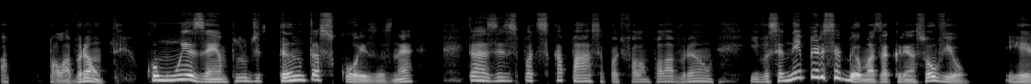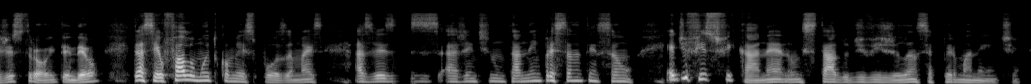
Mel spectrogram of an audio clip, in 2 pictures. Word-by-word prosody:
a - - -10 0.4
palavrão - - +1 0.4
como 200 -2 +5
um 210 +3 +3
exemplo 135 - +3
de 145 0 -6 0.2
tantas 200 +5 +4
coisas, 95 -6 -1
né. 130 +7 0 0.5
Então, 190 - +1
às 170 -4 +1
vezes, 170 -1 -4
pode 170 -1 -6
escapar, 150 -5 -3
você - - -14
pode 105 -3 -10
falar 110 +2 -7
um - - -12
palavrão 130 +2 -6 0.4
e 125 - -8
você 125 +8 -2
nem 265 +11 +2
percebeu, 320 - +4
mas 105 +1 0
a 110 - +2
criança 105 +10 -2
ouviu 110 - +1 0.4
e 105 - -9
registrou, 105 -1 -1
entendeu? 110 +6 +3 0.3
Então, 200 - +7
assim, 170 -3 +5
eu 155 - +7
falo 205 +3 +8
muito 180 0 0
com 160 - -3
a - - -5
minha 135 -2 -4
esposa, 100 -2 -5
mas, 110 +2 -5 0.3
às 130 -2 -1
vezes, 135 0 -3 0.5
a 130 0 -3
gente 140 +2 -10
não 140 -2 -8
tá 135 +2 -2
nem 160 +4 -3
prestando 175 -1 0
atenção. 145 - -5 0.3
É - - +6
difícil 245 -3 +1
ficar, 100 - -1
né, 120 +3 0
num 115 +1 -6
estado 115 0 0
de 110 +2 -9
vigilância 105 +1 -5
permanente 100 - -8
130 Hz, 170 wpm, -24 LUFS, 110-170 Hz, 0.5 s, falo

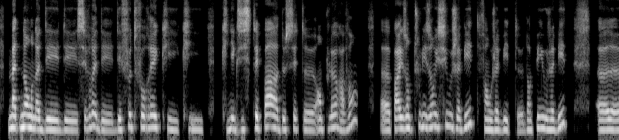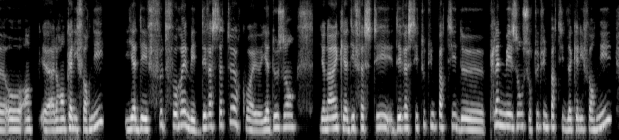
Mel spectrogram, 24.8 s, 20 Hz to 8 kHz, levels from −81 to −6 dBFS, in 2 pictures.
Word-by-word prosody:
maintenant 205 +2 +7
on 200 - +6
a 175 - +5
des 170 -1 +3
des 160 0 -2
c'est 190 +4 +3
vrai 220 +2 +1
des 155 -3 -4
des 175 +4 0
feux 215 +5 -1
de 215 - -5
forêt 210 -1 +2
qui 165 -4 -5
qui 170 -3 -6 0.4
qui 165 - -4
n'existaient 180 +2 +3
pas 215 -3 +4
de 175 +1 -2
cette, 180 0 -1
heu, 160 -2 -3
ampleur 190 +3 -2
avant. 220 - -4 0.5
Heu, 165 - 0
par 185 - +5
exemple 195 0 +3
tous 230 - -6
les 210 -2 0
ans 220 - -1
ici 225 +3 +1
où 225 - -3
j'habite, 210 +7 -1
enfin 175 - -3
où 170 - +2
j'habite, 170 -2 -3
dans 165 +2 -4
le 165 - -4
pays 200 -1 +2
où 180 - +1
j'habite, 200 - 0 0.6
heu, 165 -1 +2
au 175 0 +2
en 175 0 -2
q - - -8
heu, 160 - 0
alors 165 +3 -1
en 180 - +2
Californie, 190 - 0 0.4
il 170 +2 -3
y 190 - +5
a 185 - +4
des 180 0 +4
feux 175 +8 -4
de 220 - -7
forêt, 230 +2 +1
mais 175 -4 +2
dévastateurs 225 - -1
quoi, 175 -4 -4
heu. 155 0 -2
Il 155 - -3
y 170 - +3
a 170 - +2
2 210 +3 0
ans, 215 0 -2 0.5
il 180 - -4
y - - +2
en 180 - +1
a 185 - +3
1 195 +2 +5
qui 200 -2 0
a - - +2
défasté 200 +1 0
dévasté 200 +3 +2
toute 240 +2 -12
une 220 -2 -5
partie 220 0 -3
de 170 -3 0
plein 255 +1 +1
de 240 - +2
maisons, 225 0 +1
sur 185 -7 -1
toute 220 +1 -8
une 210 -2 -1
partie 210 -1 -4
de - - -7
la 180 - +2
Californie. 185 - -2
190 Hz, 210 wpm, -24 LUFS, 170-215 Hz, 0.6 s, maintenant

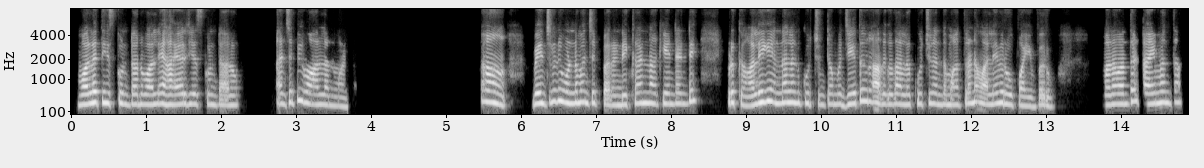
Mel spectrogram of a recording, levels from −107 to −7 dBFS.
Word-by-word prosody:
వాళ్ళే 260 +4 +8
తీసుకుంటారు. 250 -2 -1
వాళ్ళే 250 +2 +2
హైర్ 245 +1 +1
చేసుకుంటారు 245 -2 -3 0.6
అని 255 -2 -2
చెప్పి 335 +4 -1
వాళ్ళనమాట. 230 -5 -1 1.8
ఆ! - - 0 0.7
బెంచ్‌లోనే 290 +4 +3
ఉండమని 280 +1 +1
చెప్పారండి. 235 -4 -2
కానీ 275 +1 +1
నాకేంటంటే 265 +2 -1 0.4
ఇప్పుడు 280 -1 0
ఖాళీగా 245 +8 +4
ఎన్నాళ్ళని 285 0 +1
కూర్చుంటాము. 250 -1 -5
జీతం 265 +6 +1
రాదు 255 - +4
కదా! 245 +1 -1
అలా 240 0 -2
కూర్చున్నంత 260 -1 -4
మాత్రాన, 240 +4 -1
వాళ్ళేమి 265 +3 0
రూపాయి 225 -3 -2
ఇవ్వరు. 205 +1 -4 0.7
మనమంతా 255 +4 +3 0.2
టైమంతా 280 +2 +1
255 Hz, 115 wpm, -23 LUFS, 240-275 Hz, 1.8 s, వాళ్ళే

